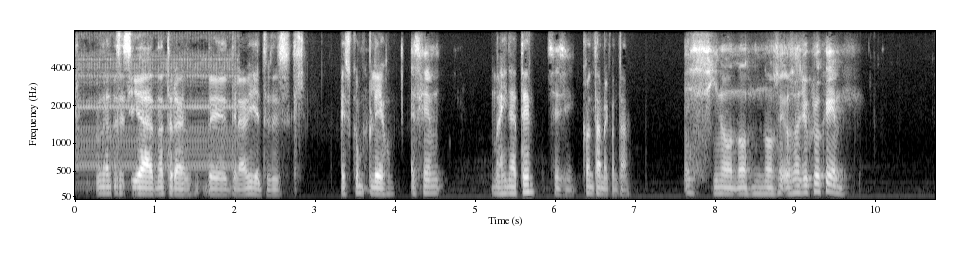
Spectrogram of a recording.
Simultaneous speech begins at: none

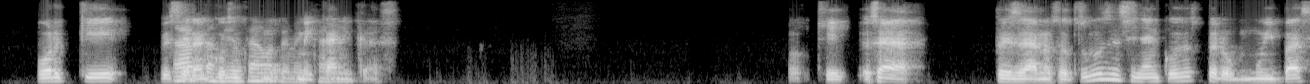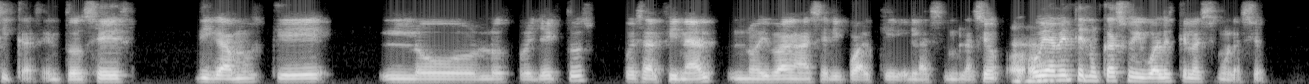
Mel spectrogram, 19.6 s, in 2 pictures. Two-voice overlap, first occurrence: 1 s

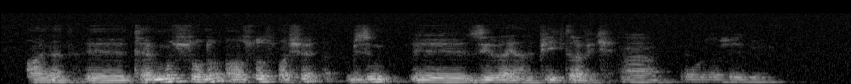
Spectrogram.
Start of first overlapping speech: none

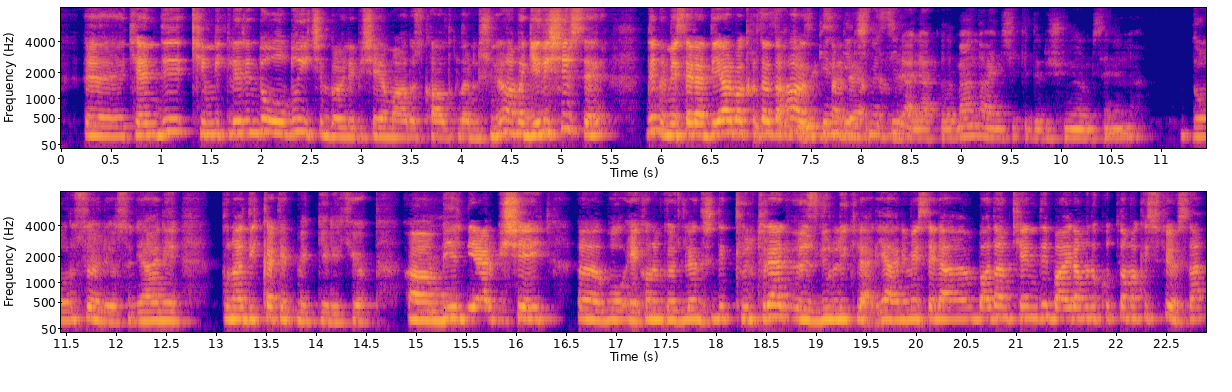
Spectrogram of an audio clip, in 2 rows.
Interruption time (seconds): 7 s

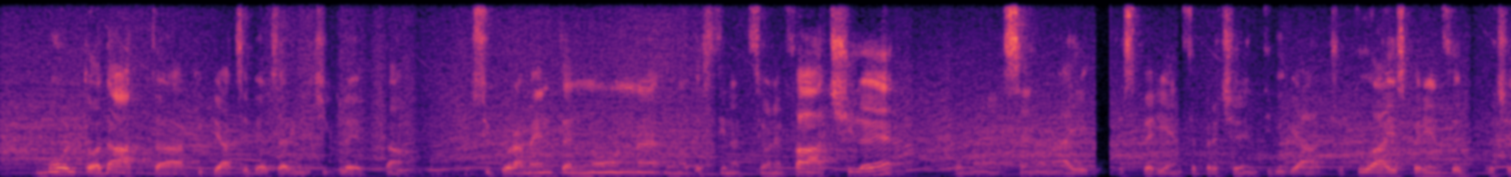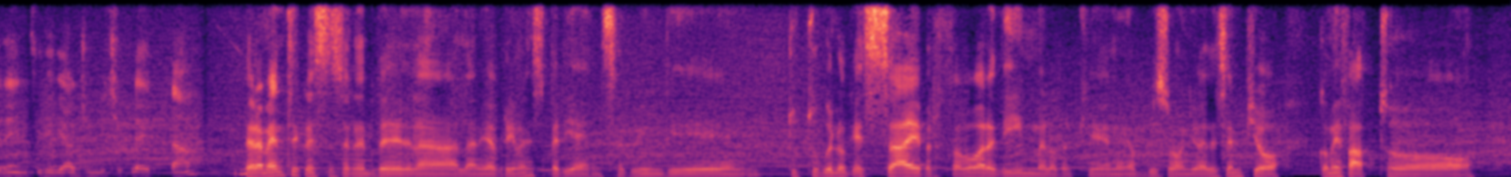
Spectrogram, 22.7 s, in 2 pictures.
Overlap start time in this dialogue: none

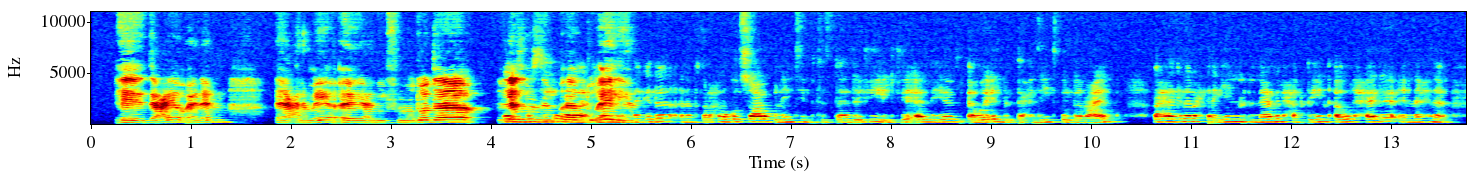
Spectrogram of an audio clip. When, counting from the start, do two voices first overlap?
4 s

